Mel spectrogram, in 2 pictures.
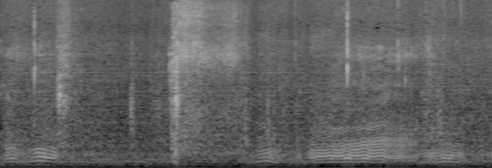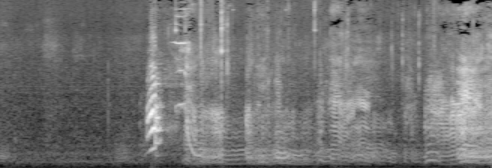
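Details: Lucky, a pet dog, playing with his little brother; soft low growls in short harmonic bursts early on, then a sudden yelp and dense rough growling and snarling scuffle sounds filling the last five seconds.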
